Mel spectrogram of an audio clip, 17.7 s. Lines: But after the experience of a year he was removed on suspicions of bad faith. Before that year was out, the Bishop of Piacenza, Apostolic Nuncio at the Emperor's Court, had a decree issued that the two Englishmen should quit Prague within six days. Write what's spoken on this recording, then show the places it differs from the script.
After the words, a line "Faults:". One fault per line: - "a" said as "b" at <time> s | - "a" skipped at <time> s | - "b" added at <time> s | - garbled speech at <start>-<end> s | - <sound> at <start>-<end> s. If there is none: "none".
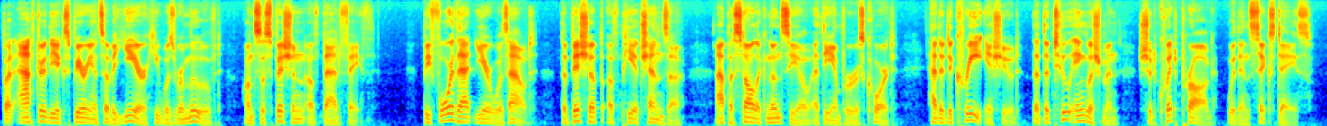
But after the experience of a year he was removed on suspicion of bad faith. Before that year was out, the Bishop of Piacenza, Apostolic Nuncio at the Emperor's Court, had a decree issued that the two Englishmen should quit Prague within six days.
Faults:
- "suspicions" said as "suspicion" at 3.4 s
